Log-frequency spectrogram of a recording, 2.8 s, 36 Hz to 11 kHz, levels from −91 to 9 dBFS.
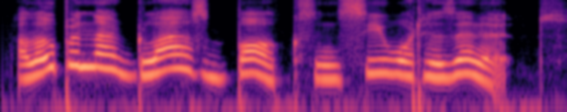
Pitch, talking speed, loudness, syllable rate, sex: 260 Hz, 235 wpm, -16 LUFS, 4.5 syllables/s, female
